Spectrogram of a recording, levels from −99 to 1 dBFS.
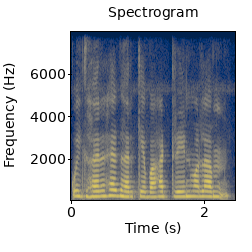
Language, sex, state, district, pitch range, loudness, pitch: Hindi, female, Jharkhand, Ranchi, 235-255 Hz, -16 LUFS, 240 Hz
